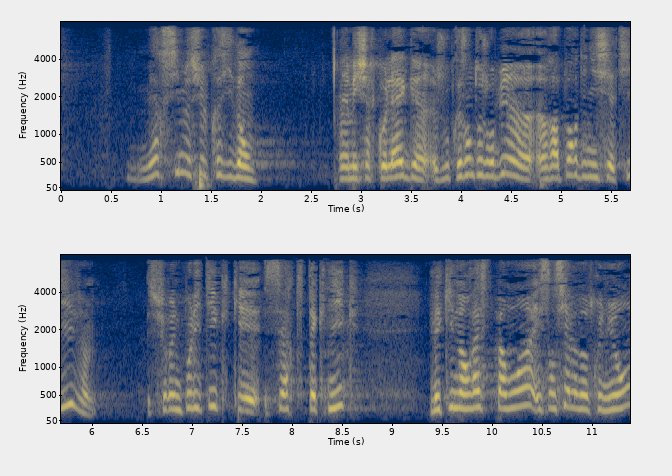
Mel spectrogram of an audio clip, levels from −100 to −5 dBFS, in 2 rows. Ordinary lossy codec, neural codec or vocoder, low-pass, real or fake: AAC, 32 kbps; none; 7.2 kHz; real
